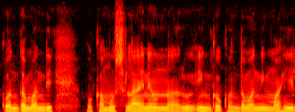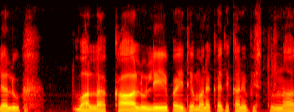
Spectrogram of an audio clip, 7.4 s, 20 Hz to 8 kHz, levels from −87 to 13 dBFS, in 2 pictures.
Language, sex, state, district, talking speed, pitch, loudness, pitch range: Telugu, male, Telangana, Mahabubabad, 100 wpm, 125 Hz, -20 LUFS, 120-130 Hz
